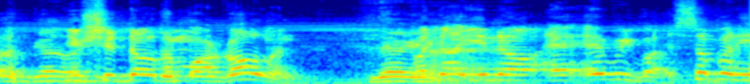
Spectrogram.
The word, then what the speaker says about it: Margolin: money muddy career and my name is pronounced Margolin but we're doing fine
